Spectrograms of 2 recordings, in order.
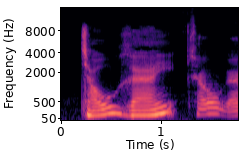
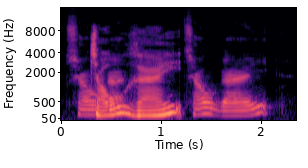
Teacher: This is pronounced with two rising tones.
